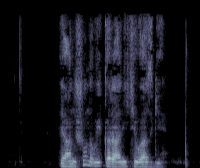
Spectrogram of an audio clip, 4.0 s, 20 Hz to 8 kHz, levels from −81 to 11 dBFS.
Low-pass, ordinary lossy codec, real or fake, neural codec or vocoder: 7.2 kHz; AAC, 32 kbps; real; none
